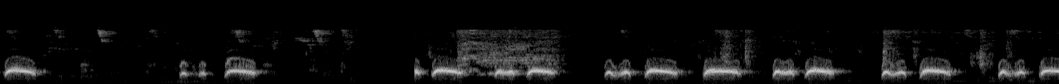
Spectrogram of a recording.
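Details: Thai champion zebra dove, prized in competitions, cooing in repeated low phrases of short, rounded notes over about ten seconds, one brief burst of rustling noise midway, faint high chirps throughout.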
